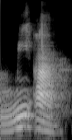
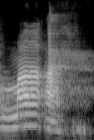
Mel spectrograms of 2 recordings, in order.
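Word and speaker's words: مائة: Yaitu mi'ah ditulis seperti ini, mi'ah, pakai alif. Alifnya nggak dibaca. Mi'ah, begini. Mi'ah, huruf alif pada kata tersebut tidak dibaca. Sehingga kita bacanya mi'ah, bukan dibaca ma'ah.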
